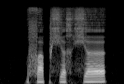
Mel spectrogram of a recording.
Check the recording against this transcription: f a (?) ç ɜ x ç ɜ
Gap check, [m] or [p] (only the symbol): p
